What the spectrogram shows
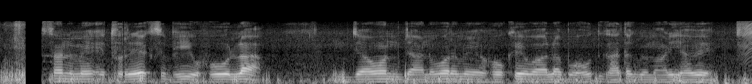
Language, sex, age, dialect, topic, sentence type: Bhojpuri, male, 18-24, Southern / Standard, agriculture, statement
